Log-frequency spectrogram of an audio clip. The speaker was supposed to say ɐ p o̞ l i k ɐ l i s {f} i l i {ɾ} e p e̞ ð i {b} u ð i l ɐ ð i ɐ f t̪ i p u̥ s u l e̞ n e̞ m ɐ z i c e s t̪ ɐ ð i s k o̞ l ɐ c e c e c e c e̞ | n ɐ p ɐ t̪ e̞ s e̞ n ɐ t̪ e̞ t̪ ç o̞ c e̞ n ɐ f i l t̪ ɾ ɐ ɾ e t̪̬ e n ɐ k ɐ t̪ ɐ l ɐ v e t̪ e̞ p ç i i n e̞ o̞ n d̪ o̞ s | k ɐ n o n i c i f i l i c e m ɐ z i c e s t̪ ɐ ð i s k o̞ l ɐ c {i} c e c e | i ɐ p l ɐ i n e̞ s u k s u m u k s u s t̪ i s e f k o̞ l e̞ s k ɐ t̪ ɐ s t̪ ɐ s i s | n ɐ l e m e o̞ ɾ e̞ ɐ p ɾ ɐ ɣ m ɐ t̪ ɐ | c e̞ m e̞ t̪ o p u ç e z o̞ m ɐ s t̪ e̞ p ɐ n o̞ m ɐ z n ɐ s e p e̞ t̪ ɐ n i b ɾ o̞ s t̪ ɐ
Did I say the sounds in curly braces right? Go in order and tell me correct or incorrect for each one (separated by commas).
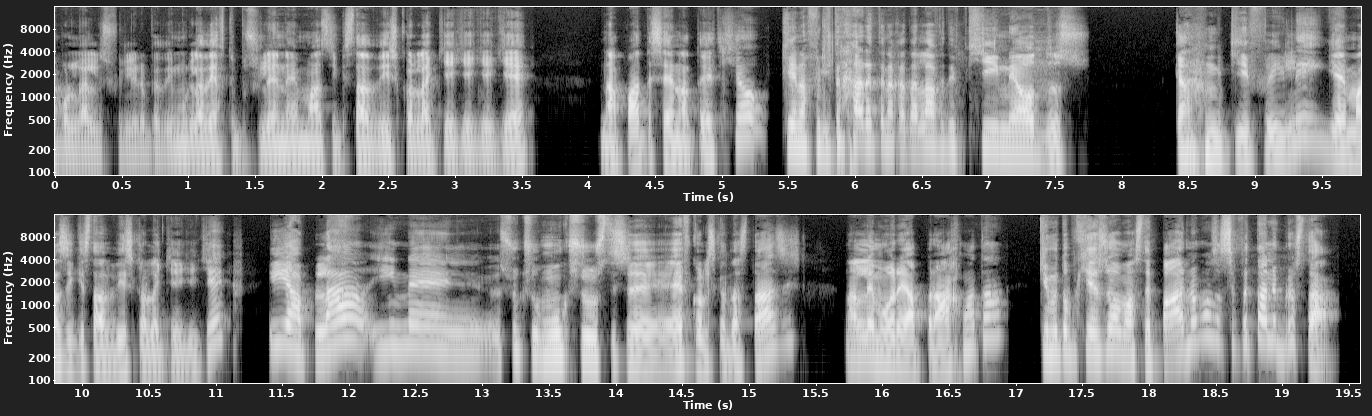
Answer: correct, correct, incorrect, incorrect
